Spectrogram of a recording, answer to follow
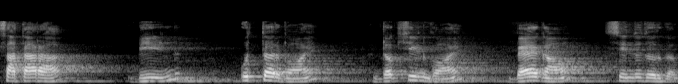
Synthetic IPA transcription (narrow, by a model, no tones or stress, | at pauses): sat̪aɾa | bʱiːɳɖʊt̪ːəɾɡɔ̃j | d̪əkʃiɳɡɔ̃j | bɛɡãwsĩnd̪ʱud̪uɾɡ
